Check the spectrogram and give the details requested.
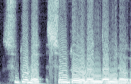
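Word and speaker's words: pseudo-random: 이게 포스트 랜덤이라는데요. 수도 랜덤이라고 읽고요.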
